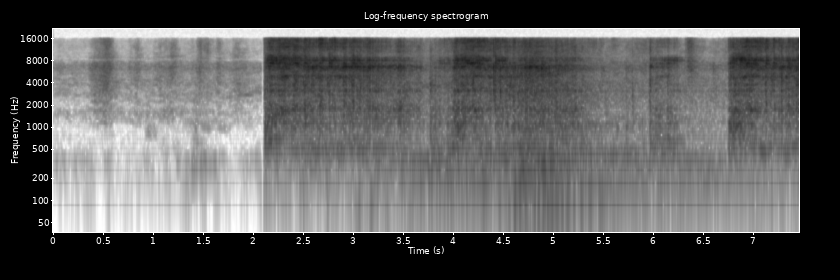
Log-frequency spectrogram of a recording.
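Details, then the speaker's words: Yamaha NMAX 155 (old model), code 61 ISC system, idle control reading 37% engine off: starter cranks steadily for seconds but engine never catches; suspected an uninstalled spring or dirty throttle body clogging passages. "Ini masih mati-matian saya tahan tidak ada nyala ya Ini kemungkinan dari per yang tidak tidak terpasang dan bisa juga dari eh total body yang kotor"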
